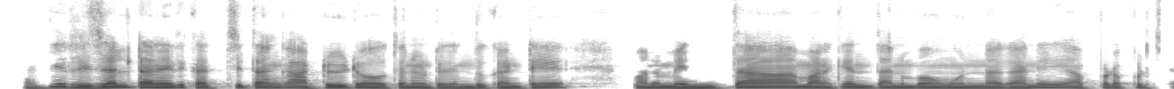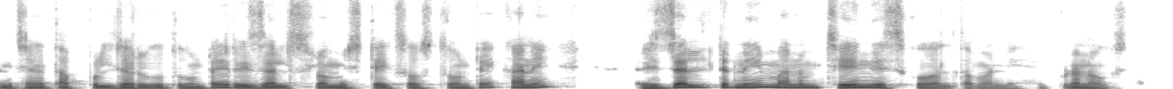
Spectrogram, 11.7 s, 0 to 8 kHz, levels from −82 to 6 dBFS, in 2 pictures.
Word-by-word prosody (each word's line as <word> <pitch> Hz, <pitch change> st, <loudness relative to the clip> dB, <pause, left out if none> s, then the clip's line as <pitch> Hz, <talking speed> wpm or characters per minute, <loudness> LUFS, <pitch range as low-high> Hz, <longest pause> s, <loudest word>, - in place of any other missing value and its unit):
అంటే 100 Hz, +4 st, -1 dB
రిజల్టనేది 130 Hz, +3 st, +4 dB
ఖచ్చితంగా 120 Hz, +1 st, 0 dB
అటు 110 Hz, +2 st, 0 dB
ఇటు 115 Hz, -, +1 dB
అవుతూనే 110 Hz, +1 st, +1 dB
ఉంటది. 95 Hz, -1 st, -2 dB
ఎందుకంటే, 110 Hz, +2 st, 0 dB, 0.5 s
మనం 110 Hz, -1 st, +2 dB
ఎంతా 105 Hz, +4 st, +1 dB, 0.3 s
మనకెంత 110 Hz, -1 st, 0 dB
అనుభవం 110 Hz, 0 st, +1 dB
ఉన్న 110 Hz, 0 st, -1 dB
గానీ 120 Hz, +5 st, 0 dB
అప్పుడప్పుడు 110 Hz, +1 st, -5 dB
చిన్న 110 Hz, 0 st, -5 dB
చిన్న 110 Hz, 0 st, -1 dB
తప్పులు 105 Hz, +1 st, -3 dB
జరుగుతూంటాయి. 105 Hz, +4 st, -2 dB
రిజల్ట్స్‌లో 110 Hz, +1 st, -1 dB
మిస్టేక్స్ 105 Hz, 0 st, -4 dB
ఒస్తూంటాయి. 105 Hz, -, -5 dB
కానీ 150 Hz, +7 st, +2 dB, 0.5 s
రిజల్ట్‌ని 160 Hz, -, +3 dB
మనం 150 Hz, 0 st, +2 dB
చేంజ్ 145 Hz, +3 st, +5 dB
చేసుకోగలుతామండి 85 Hz, -, -7 dB
ఎప్పుడైనా 100 Hz, +1 st, -4 dB
ఒకసారి. -, -, -24 dB
110 Hz, 150 wpm, -23 LUFS, 105-125 Hz, 0.5 s, చేంజ్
